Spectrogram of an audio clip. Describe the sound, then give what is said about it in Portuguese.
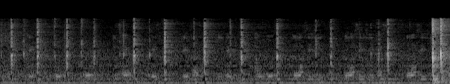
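Keys on a computer keyboard clack in an uneven series of crisp taps as keyboard shortcuts are pressed (Ctrl Shift End, Alt, Ctrl Tab, right arrow) to select columns and sort them in ascending or descending order, with a couple of louder presses near the end. “Então, Alt, Ctrl Tab uma vez, seta para a direita até classificação crescente ou decrescente.”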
